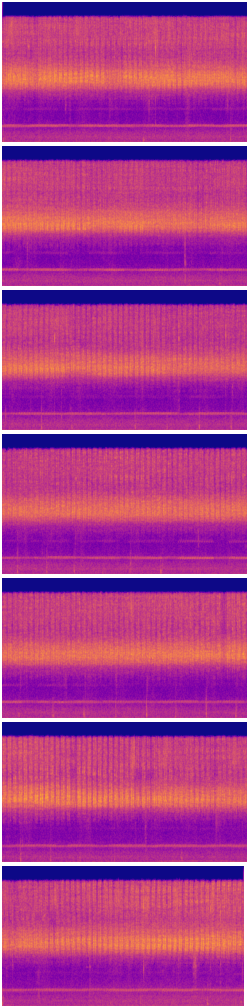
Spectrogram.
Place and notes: Crickets in The Summer Night
At Albertov, just behind the Church of St. Apollinaire is long staircase downwards the Studničkova street, where you can find areal of the hospital and other Charles University buildings. The Botanic garden is very close from there. This place is very quiet and beautiful during summer evenings and nights. Along the staircase are small shrubs and benches. You can meet there just loud crickets and very silent lovers during the August. Memories of the summer night and the chorus of crickets.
